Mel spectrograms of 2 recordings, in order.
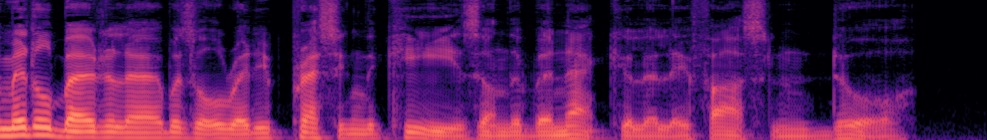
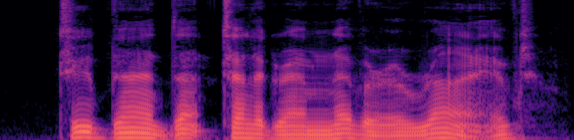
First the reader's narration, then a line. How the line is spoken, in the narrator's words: the scout said quietly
